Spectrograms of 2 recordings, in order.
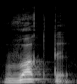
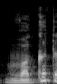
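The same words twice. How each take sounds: First: "वक्त" as one syllable, no vowel between क and त; correct pronunciation. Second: "वक़्त" broken into two syllables, wa-kat; mispronunciation. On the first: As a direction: say "वक्त" with the consonants क्त run together at the end. ("वक्त" एक ही syllable में, क पर जज़्म) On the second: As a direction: put an extra short a between क and त in "वक़्त". ("वक़्त" को ग़लत तरीके से व-कत बोलना) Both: Shown as a demonstration. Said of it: "वक़्त नहीं है".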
